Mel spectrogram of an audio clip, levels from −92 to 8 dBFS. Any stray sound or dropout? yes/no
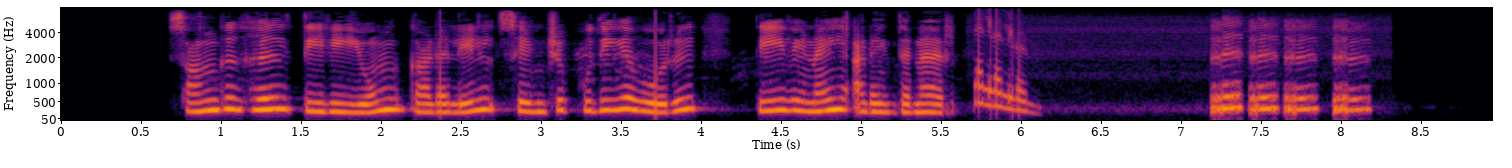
yes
